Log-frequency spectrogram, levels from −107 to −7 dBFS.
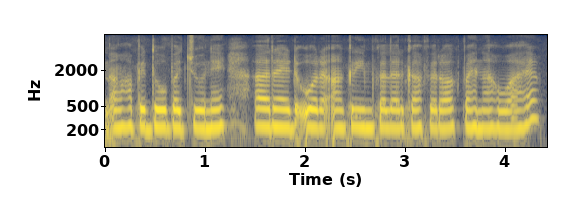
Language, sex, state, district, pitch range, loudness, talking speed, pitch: Hindi, female, Uttar Pradesh, Lalitpur, 215-220 Hz, -14 LUFS, 190 wpm, 215 Hz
